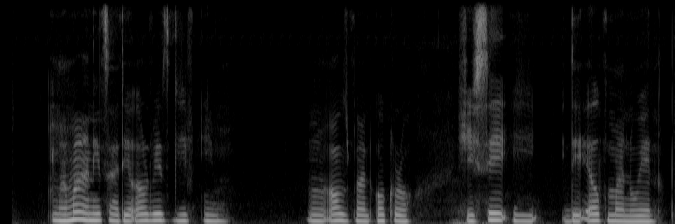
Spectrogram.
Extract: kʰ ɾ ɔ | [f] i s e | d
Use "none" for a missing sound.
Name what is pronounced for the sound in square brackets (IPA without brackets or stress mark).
ʃ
